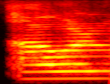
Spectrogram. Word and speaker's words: hour: Yang manakah yang silent? Sudah sangat jelas ya. Hour, betul. Oke, boleh coba diterjemahkan?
